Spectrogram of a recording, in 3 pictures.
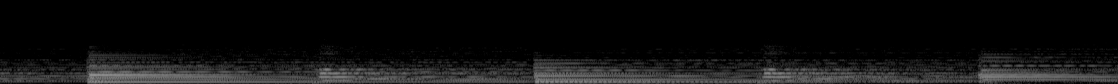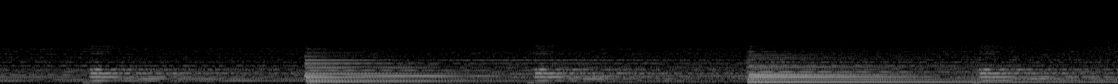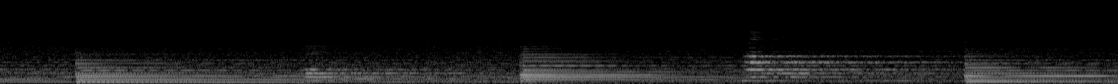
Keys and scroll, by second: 0.1-1.1 typing, 2.1 2, 2.5 1, 5.9-7.8 typing, 9.7-11.7 typing, 13.2 s, 13.8 2, 15.0 2, 15.4 w, 16.0 q, 22.8 s, 24.1-27.1 typing, 29.9-33.3 typing.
